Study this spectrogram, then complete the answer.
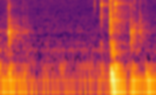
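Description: Computer keyboard keys clack in a short burst during a web scraping tutorial at a browser console, a few quiet clicks and then one louder thump near the end, with no talking.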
